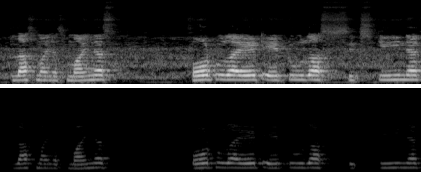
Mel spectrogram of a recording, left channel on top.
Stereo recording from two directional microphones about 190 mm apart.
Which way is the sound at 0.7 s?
55° right (ahead or behind).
